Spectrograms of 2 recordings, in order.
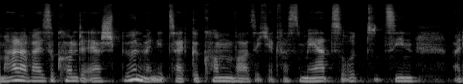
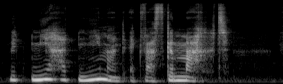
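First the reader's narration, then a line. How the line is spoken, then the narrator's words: Snarling angel. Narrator (German): fauchte der Engel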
